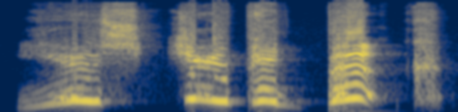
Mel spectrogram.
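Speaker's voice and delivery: high, slow, loud rage; furious shout. A narrator's reading. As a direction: scream at the useless book. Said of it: "he shouted".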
